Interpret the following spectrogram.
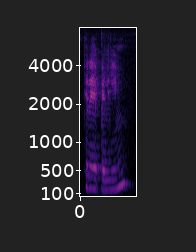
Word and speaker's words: Kraepelin: de este paradigma es crepé link kraepelin se escribe en alemán elabora un tratado con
